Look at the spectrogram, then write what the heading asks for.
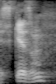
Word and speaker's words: schism: definition of each so schism or some people pronounce this ism but i'm from jersey so i'm going to say schism is the refusal of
